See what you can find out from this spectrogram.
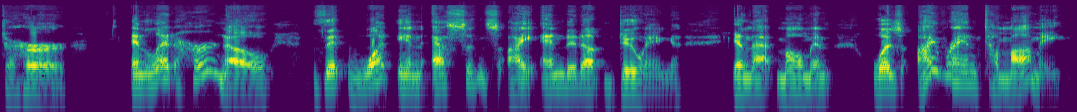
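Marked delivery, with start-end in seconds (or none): none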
